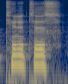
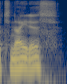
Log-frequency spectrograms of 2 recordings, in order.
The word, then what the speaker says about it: tinnitus: as for the pronunciation there are two pronunciations you will hear neither is the preferred one tinnitus or tinnitus either is correct tinnitus itself is considered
